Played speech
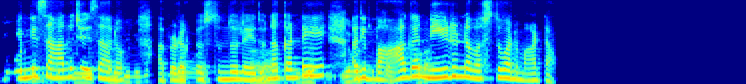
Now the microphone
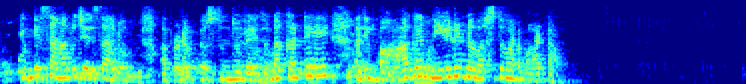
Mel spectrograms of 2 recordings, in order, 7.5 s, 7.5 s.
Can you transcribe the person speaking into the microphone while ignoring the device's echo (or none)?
అదేలెండి.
